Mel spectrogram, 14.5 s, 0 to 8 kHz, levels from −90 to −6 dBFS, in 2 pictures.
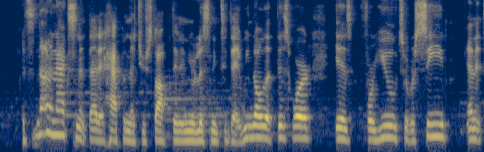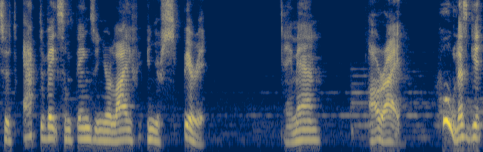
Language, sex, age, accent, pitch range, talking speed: English, female, 30-49, American, 155-190 Hz, 180 wpm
